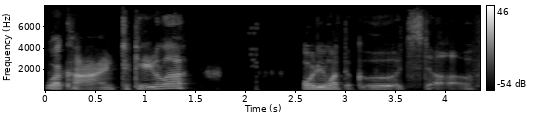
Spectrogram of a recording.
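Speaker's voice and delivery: deep, very low, awful-sounding voice. The narrator voices a golden dwarf offering drinks, in a horrible voice. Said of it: "she has a horrible voice".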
